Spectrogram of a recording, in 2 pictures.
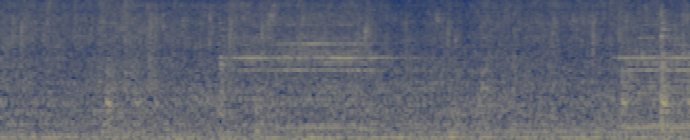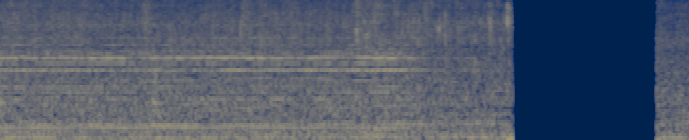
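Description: Gram-flour-coated whole okra shallow-frying in hot oil in a steel pan, a steady crackling sizzle with a spatula stirring through it. A faint steady tone sounds twice in the background, and the sound breaks off briefly near the end.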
